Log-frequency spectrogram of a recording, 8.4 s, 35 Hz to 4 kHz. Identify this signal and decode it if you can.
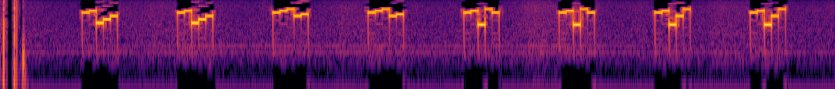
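Five-tone selective call (ZVEI), heard as quick runs of five tones, tones of about 70 ms. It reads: 89246 89246 89067 89067 89108 89108 89160 89160
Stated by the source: ZVEI five-tone selective call received with an SDR.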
